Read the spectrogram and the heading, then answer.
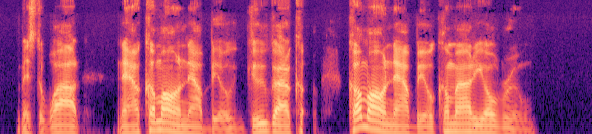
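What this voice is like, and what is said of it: Exaggerated southern rube accent. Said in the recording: “all the Montana people have southern accents ... the default Middle America accent ... telegraph that somebody's a rube, you have to give them that accent”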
